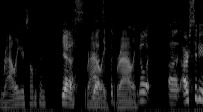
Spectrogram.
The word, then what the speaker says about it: Raleigh: Now I'm making a point to actually pronounce that correctly. Sherry, she said Raleigh or something. Yes. Raleigh.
